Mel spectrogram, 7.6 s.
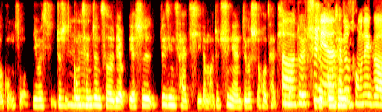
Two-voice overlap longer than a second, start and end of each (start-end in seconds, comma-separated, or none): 5.6-7.1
